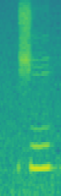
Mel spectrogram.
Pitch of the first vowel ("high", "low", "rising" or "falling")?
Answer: high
